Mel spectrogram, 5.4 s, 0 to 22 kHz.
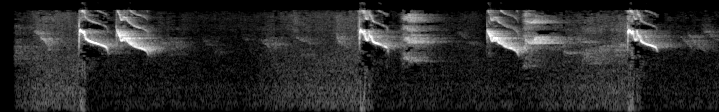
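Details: Female buxtoni Javan white-eye, used to lure males into singing, recorded 3/8/21; sharp high chirps with falling slurred notes, in pairs at about 0.6, 2.7, 3.7 and 4.7 seconds, with faint background hiss.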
